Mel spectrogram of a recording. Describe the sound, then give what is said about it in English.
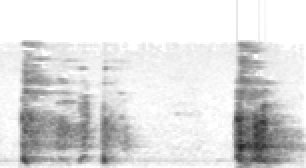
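Harsh coughs from a person getting over a lingering cough: a few rough bursts in close succession, then a pause and a final louder cough, with no talk around them. “just had a little remnant of that cough”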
